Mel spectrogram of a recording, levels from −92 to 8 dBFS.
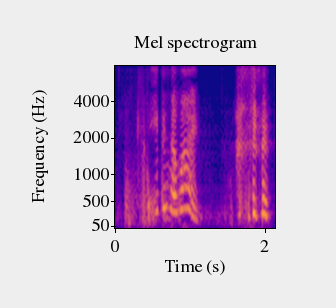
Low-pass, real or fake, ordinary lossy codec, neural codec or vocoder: none; fake; none; codec, 16 kHz, 1 kbps, FreqCodec, smaller model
